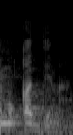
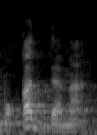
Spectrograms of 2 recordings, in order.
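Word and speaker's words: مقدمة: a book on tafsir, if you say muqaddima, okay? And this would be the introduction. While in the second pronunciation, muqaddama, it is like something he puts forward in case there will be a book about tafsir.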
